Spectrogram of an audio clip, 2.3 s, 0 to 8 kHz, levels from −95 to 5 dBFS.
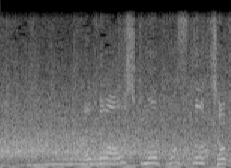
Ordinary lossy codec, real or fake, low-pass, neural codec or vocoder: none; real; 7.2 kHz; none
